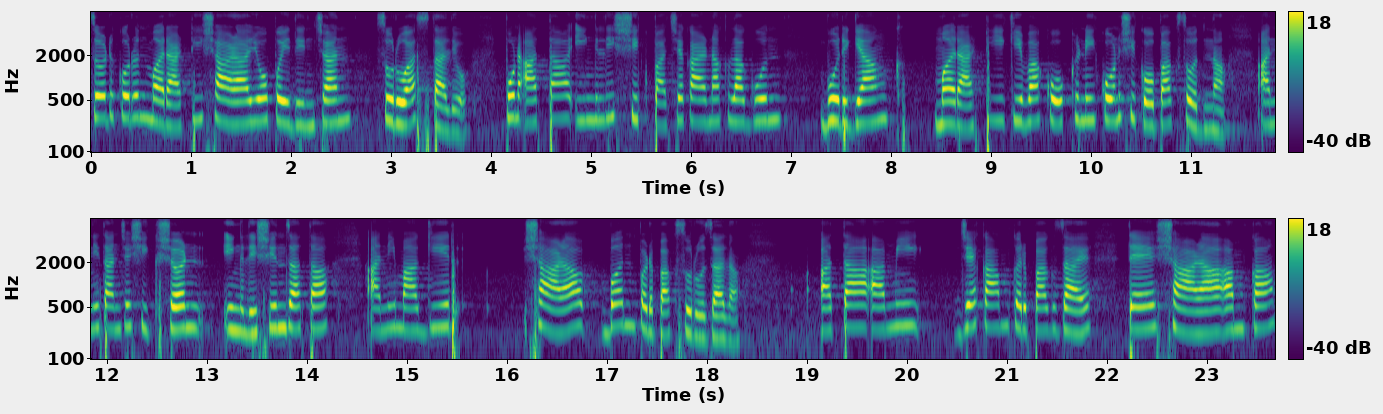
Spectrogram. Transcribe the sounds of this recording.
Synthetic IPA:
t͡səɽkəɾuːnməɾaʈiɕaɭajɔpəjd̪iɲt͡ɕan | suɾuast̪aljɔ | pəːɳʔat̪aiŋɡliɕɕikpat͡ɕekaɾɳaklaɡuːn | buɾɡjãŋk | məɾaʈikĩw̃ʋakokɳikoɳɕikəwpaksod̪naa̰nit̪ãɲt͡ɕeɕikʂəɳiŋɡliɕiːnd͡zat̪aa̰nimaɡiːɾ | ɕaɭabənd̪pəɽpaksuɾuːd͡zalã | at̪aami | d͡ʑekamkəɾpakd͡zaje | t̪eɕaɭaːmka

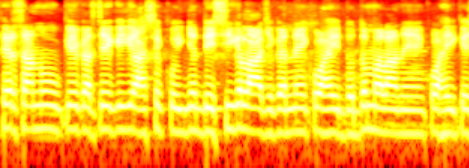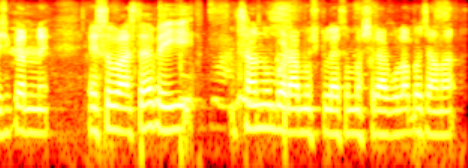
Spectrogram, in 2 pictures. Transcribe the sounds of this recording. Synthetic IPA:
pʰɪɾsaːnũːkeːkəɾt͡ʃeːkɪəskoːijãːd̪eːsiːkəlaːd͡ʒk̬əɾneːkʊaːiːd̪ʊd̪məlãːd̪ẽːkʊaːɦiːkɪʃkəɾneː | ɪsʋaːst̪eːbeiːsaːnũːbəɽaːmʊʃkɪlɛːɪsməʃɾaːkoːlaːbət͡ʃaːñaː

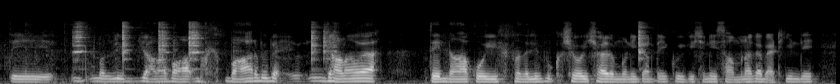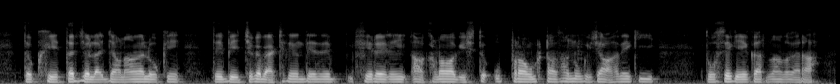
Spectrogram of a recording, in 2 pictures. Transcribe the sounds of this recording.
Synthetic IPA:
t̪eːmət̪ləbd͡ʒjaːd̪aːbaːbaːɾbiːbd͡ʒaːɽ̃aːoːɛː | t̪eːnaːkoːiːmət̪ləbʃoiːʃaːd̪məniːkəɾd̪eːkoːiːkɪt͡ʃʰenĩːsaːmnãːkɛbɛːʈʰĩːnd̪eː | t̪ekʰeːt̪əɾd͡ʒd͡ʒaːɽ̃aːoɛːloːkẽː | t̪eːbet͡ʃkɛbɛːʈʰd̪eːɦʊ̃nd̪eːt̪eːpʰɪɾnĩːʔaːkʰnãːoːkɪt͡ʃʰt̪eːʔʊpɾãːʊlʈãːsaːnũːkɪt͡ʃʰaːkʰd̪eːki | t̪oːseːkeːkəɾnaːʋəɡɛːɾaː

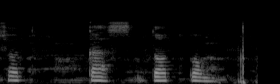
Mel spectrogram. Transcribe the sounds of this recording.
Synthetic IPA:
ʃot̪kasd̪ot̪koŋ

